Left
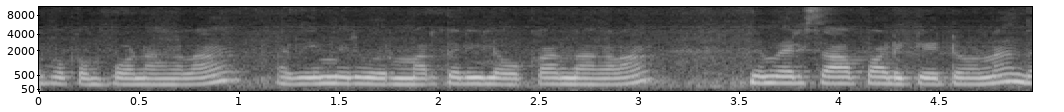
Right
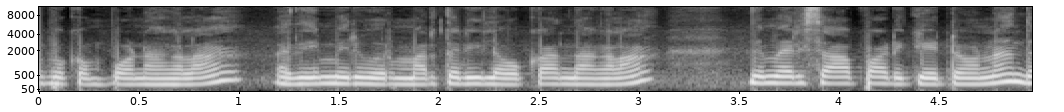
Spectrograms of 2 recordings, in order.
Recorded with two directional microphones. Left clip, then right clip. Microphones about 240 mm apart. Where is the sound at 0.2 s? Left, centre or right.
Right.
